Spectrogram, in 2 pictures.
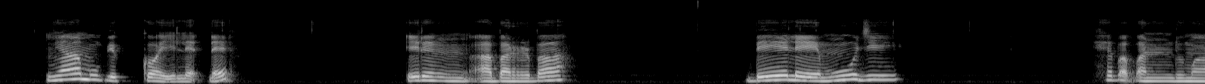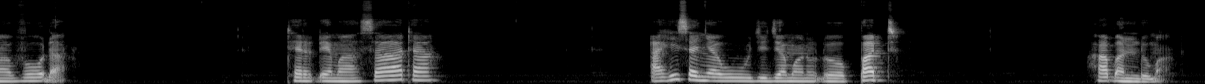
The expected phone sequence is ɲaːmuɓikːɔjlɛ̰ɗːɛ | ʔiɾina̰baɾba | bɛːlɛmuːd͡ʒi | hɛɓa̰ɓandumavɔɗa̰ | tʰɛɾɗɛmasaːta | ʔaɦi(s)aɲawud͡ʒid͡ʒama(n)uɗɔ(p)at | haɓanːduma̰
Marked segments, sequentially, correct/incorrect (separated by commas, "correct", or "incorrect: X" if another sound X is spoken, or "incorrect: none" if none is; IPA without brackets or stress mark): correct, correct, correct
